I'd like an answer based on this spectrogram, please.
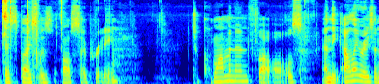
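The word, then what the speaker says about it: Tahquamenon: toquam and re REM toquam and rhymes with phenomenon and so every time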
